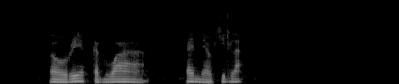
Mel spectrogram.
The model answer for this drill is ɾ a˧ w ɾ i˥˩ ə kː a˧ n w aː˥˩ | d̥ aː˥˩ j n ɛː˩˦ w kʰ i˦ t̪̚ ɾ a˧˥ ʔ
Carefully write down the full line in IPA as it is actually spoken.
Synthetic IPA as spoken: ɾ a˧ w ɾ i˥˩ ə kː a˧ n w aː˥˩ | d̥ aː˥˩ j n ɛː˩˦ w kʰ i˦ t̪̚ l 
